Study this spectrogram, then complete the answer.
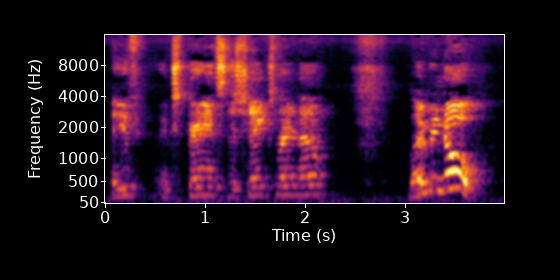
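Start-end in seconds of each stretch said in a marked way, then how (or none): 3.0-3.9 higher, louder call mid-effort; strained shout. Real, not acted. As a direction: force it out under load.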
